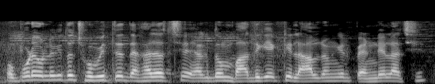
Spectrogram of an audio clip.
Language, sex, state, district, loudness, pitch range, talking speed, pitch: Bengali, male, West Bengal, Cooch Behar, -15 LUFS, 155-190 Hz, 165 wpm, 170 Hz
